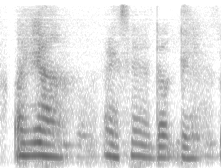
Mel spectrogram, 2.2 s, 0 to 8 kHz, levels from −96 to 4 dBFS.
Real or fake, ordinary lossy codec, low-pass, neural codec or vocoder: fake; MP3, 48 kbps; 7.2 kHz; codec, 44.1 kHz, 2.6 kbps, DAC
